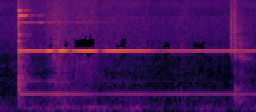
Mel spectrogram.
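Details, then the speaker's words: A struck tuning fork gives a clear, steady pure tone during a real-person simulated head-to-toe exam. It is held by the ear in two positions and the patient reports which is louder, as a hearing test. "I'm going to use my tuning fork here and I'm going to strike it and cause a vibration and I'm gonna place it right by your ear into positions"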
